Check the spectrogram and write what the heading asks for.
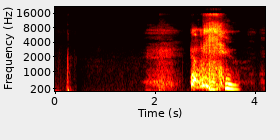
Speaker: I don't think my nose has another one. No, I won't sneeze. It isn't gonna happen.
